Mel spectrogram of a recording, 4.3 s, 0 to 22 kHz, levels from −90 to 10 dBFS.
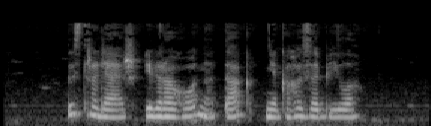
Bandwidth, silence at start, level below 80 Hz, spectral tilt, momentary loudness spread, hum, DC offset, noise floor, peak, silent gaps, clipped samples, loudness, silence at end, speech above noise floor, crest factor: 11.5 kHz; 0.65 s; -66 dBFS; -5.5 dB/octave; 9 LU; none; under 0.1%; -61 dBFS; -10 dBFS; none; under 0.1%; -26 LUFS; 0.75 s; 35 dB; 18 dB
